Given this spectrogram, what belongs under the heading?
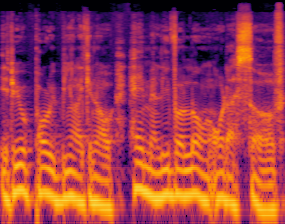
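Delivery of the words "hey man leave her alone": usual speaking voice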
